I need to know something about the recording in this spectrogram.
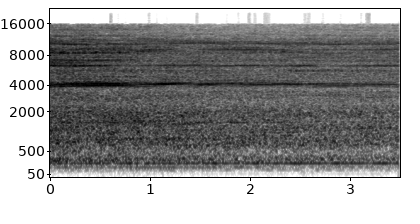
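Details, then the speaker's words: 1995 Sharp 10,500 BTU window air conditioner, Matsushita compressor, Samsung fan motor, after cleaning and bearing oiling: steady rushing condenser airflow over smooth compressor hum, no knocks or rattles; running normally. "lots of airflow for the condenser"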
